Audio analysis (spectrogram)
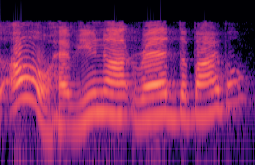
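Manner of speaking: a touch of smug, rising Oh; lightly imitated smug reply; mocking back. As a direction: throw their tone right back at them. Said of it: "responding to them in kind".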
